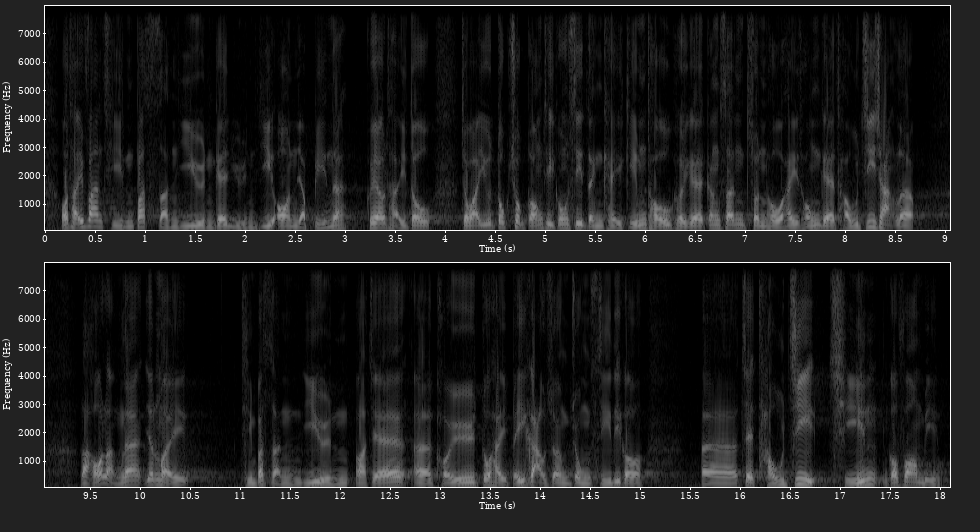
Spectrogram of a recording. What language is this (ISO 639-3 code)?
yue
